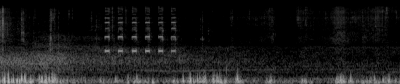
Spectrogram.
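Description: A hand digging tool scraping and stirring dry soil, roots and grass in uneven strokes. About a second in, a short run of about six rapid high beeps sounds.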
